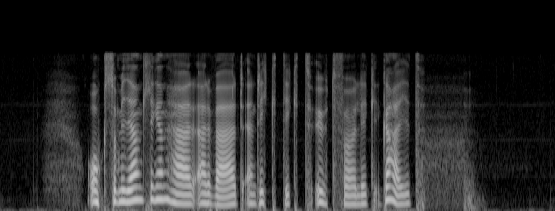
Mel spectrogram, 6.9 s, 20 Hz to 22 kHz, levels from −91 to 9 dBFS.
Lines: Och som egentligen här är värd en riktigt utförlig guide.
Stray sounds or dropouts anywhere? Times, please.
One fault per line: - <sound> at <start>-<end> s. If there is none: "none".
none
